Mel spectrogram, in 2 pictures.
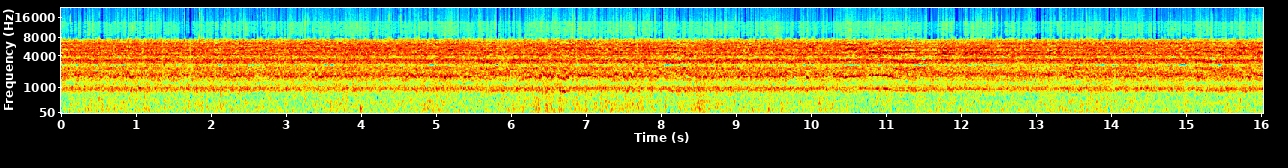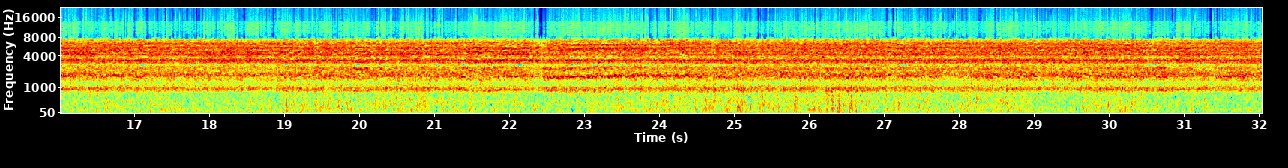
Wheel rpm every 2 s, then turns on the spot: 230, 230, 230, 230, 230, 230, 230, 230, 230, 230, 230, 220, 220, 230, 230, 230.
none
